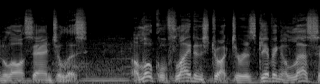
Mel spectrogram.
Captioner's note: none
